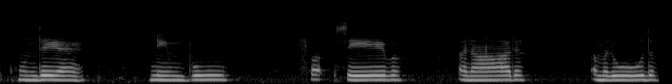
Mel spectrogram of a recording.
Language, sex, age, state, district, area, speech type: Punjabi, female, 30-45, Punjab, Rupnagar, rural, spontaneous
